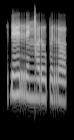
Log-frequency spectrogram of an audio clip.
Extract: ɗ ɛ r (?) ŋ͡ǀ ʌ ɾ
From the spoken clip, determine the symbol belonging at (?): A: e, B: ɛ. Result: B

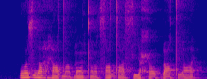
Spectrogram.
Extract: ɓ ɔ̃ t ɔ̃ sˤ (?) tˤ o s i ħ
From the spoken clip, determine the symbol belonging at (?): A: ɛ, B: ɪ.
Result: B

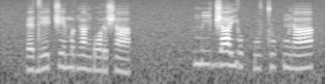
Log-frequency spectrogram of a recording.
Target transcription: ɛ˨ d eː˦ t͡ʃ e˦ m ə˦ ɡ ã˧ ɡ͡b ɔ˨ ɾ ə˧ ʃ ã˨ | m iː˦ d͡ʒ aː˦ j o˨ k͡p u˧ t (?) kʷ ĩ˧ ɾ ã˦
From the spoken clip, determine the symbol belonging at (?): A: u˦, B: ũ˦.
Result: A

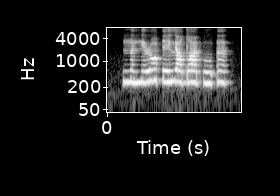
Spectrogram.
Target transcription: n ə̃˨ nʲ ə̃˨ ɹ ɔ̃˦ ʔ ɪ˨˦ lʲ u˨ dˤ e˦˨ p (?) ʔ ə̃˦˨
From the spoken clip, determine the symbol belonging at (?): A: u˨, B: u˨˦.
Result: B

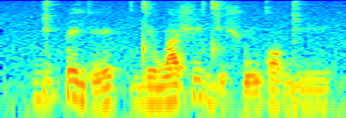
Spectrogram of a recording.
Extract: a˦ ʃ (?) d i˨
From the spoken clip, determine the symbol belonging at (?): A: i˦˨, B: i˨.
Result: A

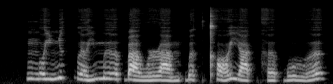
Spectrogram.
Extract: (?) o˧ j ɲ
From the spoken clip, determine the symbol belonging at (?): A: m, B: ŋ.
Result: B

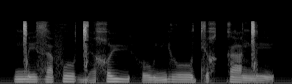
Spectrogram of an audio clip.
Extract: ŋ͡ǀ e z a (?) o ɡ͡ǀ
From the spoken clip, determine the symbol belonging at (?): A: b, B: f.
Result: B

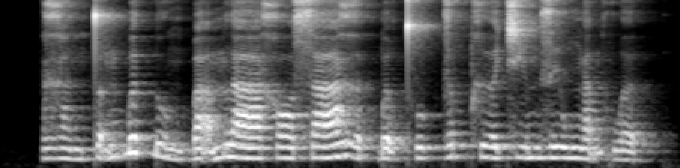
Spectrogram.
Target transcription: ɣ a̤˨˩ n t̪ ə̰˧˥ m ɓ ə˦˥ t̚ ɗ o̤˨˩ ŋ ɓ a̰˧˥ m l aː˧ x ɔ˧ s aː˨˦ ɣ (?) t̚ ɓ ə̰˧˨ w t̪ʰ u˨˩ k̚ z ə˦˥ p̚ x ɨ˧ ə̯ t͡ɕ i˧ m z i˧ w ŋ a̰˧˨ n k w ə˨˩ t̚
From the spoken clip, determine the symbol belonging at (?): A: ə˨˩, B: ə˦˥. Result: A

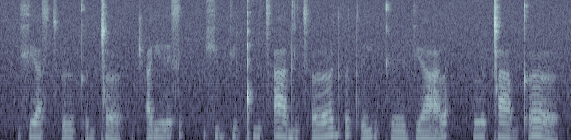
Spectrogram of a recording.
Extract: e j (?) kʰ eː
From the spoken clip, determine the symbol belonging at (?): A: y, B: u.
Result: A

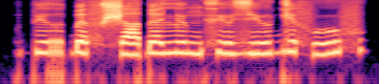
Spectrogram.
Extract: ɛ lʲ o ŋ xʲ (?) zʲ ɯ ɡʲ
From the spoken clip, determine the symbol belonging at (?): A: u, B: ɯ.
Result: B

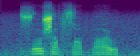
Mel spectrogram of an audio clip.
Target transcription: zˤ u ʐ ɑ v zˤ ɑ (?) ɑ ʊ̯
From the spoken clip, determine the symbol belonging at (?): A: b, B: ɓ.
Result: A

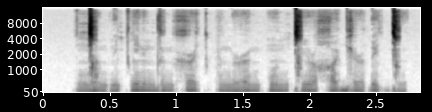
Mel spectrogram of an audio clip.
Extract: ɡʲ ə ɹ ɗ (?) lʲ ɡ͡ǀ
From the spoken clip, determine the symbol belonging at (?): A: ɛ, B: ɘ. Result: B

